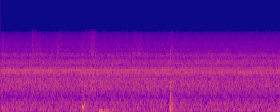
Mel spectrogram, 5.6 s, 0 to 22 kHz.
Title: Vaillant ecotec plus 438 droning vibrating noises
